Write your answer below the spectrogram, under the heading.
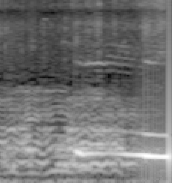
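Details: Two-week-old registered purebred Redbone Coonhound puppies from a breeder near Kingston, Ontario, Canada; one drawn-out whining note glides slowly downward and swells louder toward the end, with faint murmuring behind it.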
